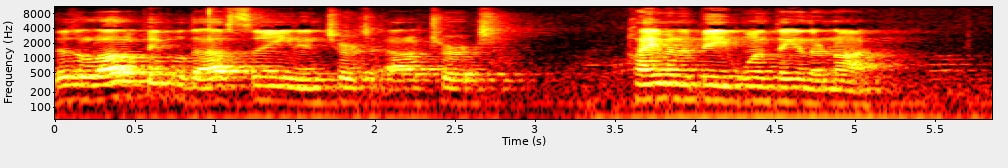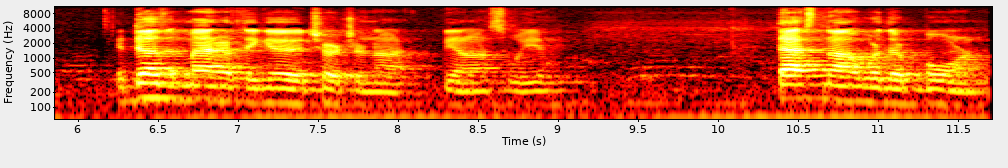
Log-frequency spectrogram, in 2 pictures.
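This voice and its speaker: Over noticeable background noise and audible room echo, a man with a Southern US accent talks at a moderate pace, leaving long, frequent pauses. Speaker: lay preacher. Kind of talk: sermon. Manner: conversational.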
